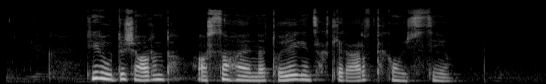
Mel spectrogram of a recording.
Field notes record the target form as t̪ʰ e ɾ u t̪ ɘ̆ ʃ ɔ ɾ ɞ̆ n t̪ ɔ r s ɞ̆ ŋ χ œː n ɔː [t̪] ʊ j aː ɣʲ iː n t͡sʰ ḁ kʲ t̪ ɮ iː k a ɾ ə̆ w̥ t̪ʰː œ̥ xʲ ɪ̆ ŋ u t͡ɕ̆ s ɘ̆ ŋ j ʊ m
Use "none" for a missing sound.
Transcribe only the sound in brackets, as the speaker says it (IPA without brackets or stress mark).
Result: t̪ʰ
